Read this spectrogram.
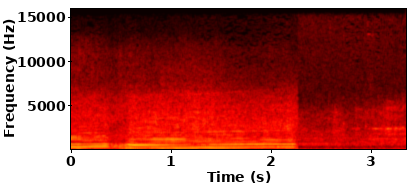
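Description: A rally car engine roars at high revs as the car speeds past.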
